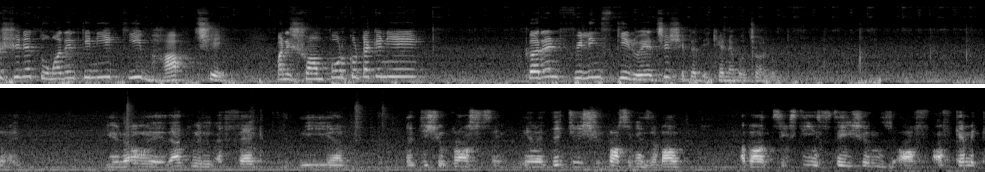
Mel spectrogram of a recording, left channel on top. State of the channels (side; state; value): both; different; correlation 0.00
